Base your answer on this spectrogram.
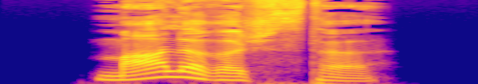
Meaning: inflection of malerisch: 1. strong/mixed nominative/accusative feminine singular superlative degree 2. strong nominative/accusative plural superlative degree
- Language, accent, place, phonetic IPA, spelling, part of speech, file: German, Germany, Berlin, [ˈmaːləʁɪʃstə], malerischste, adjective, De-malerischste.ogg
